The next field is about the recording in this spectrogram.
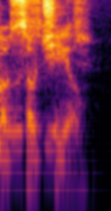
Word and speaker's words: Xochitl: Xochitl Gomez? – Oh, Xochitl.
